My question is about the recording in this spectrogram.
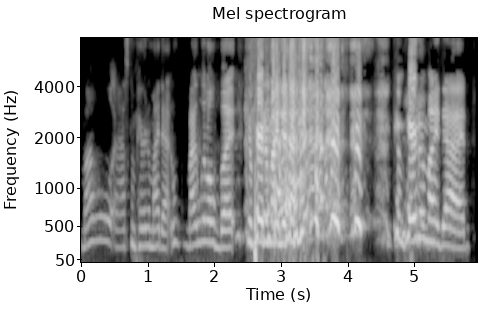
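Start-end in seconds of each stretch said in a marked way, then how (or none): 1.4-5.8 giggling through the words; cracking up mid-sentence; laughing. Real, not acted.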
